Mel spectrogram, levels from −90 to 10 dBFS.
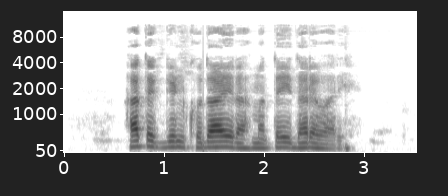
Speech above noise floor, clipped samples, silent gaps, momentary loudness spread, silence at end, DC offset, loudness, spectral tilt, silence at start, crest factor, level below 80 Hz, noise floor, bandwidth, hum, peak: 47 dB; under 0.1%; none; 12 LU; 0.65 s; under 0.1%; -24 LUFS; -6 dB/octave; 0.65 s; 20 dB; -62 dBFS; -70 dBFS; 11.5 kHz; none; -6 dBFS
